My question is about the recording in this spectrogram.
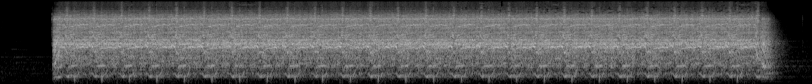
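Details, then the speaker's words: Tao Tao engine being revived, run without muffler, choked with spark confirmed; starter cranks steadily with even compression puffs about four a second for seven seconds but never fires. Owner suspects the valves may need adjusting. "Nothing. Whoops, look out. Let's cheat. Shoot a little starting fluid in there and see what happens in."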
